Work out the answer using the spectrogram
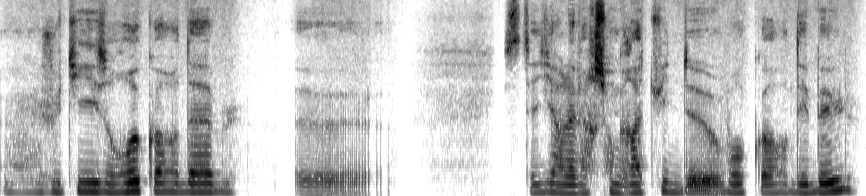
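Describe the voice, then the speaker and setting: A nervous man walking through a phone tutorial, speaking quietly and haltingly with many fillers. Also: on the high side, steady tone, creaky, husky. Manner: speaking quietly late at night. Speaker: tutorial maker. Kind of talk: screen-recorded phone tutorial.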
